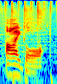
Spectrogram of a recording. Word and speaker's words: Igor: redone nice Max and Igor cavalera have taken us on a metal time machine here and it is so sick now it's pronounced Igor their new releases are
